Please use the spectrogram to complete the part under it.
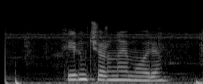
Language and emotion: Russian, neutral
